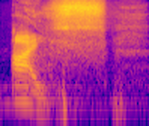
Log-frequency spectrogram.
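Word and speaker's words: ice (εἰς): The word if in the original Greek Koine language that Paul wrote is the word ice. That's how you pronounce it, E-I-S. It's not I-C-E. E-I-S is the way it's written.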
